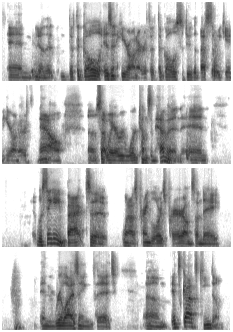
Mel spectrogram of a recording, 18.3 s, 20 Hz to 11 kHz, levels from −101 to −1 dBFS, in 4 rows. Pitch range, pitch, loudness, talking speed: 95-115 Hz, 100 Hz, -24 LUFS, 185 wpm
